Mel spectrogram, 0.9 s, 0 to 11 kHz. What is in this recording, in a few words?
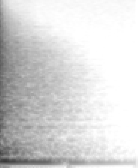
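power room low, Kawai XD-5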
